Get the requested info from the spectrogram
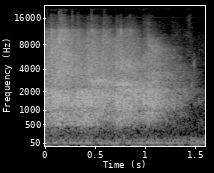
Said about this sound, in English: I just spent all weekend in College Station at the annual conference for the Global Methodist Church, where I was ordained first a deacon and then an elder. And so, yeah, you can clap for that.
